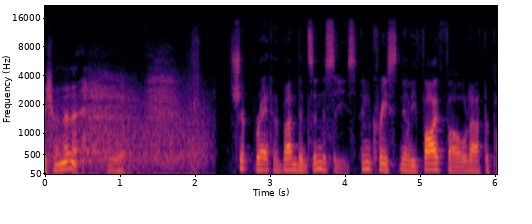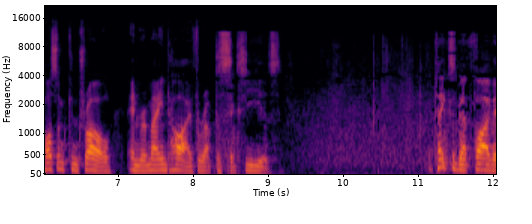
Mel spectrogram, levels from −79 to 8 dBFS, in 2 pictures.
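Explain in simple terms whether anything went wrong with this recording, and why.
At 8.16 s the sound suddenly gets duller and stays that way to the end. This is an adaptive stream at a lower bitrate. The connection slowed, so a lower-quality version played. Everything above 11.5 kHz disappears. There is no gap.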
